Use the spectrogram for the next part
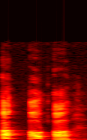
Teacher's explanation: तो हम जो छोटा आ जिसको बोलते हैं और बड़ा आ बोलते हैं, ये दोनों हमारे कंठ से निकलते हैं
